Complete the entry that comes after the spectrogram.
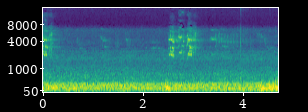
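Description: A songbird chirping: a quick run of high notes at the start and another about two and a half seconds in, over a steady low rumble.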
